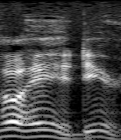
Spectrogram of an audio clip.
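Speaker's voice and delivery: play-acted casual, unbothered, offhand tone. Retelling a friend in the passenger seat spotting a deer: imitating a nonchalant tone. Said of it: "just like that, all nonchalant".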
